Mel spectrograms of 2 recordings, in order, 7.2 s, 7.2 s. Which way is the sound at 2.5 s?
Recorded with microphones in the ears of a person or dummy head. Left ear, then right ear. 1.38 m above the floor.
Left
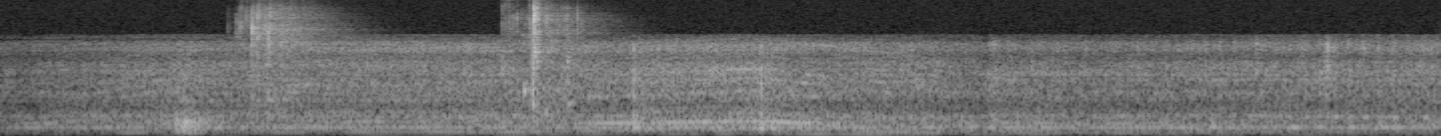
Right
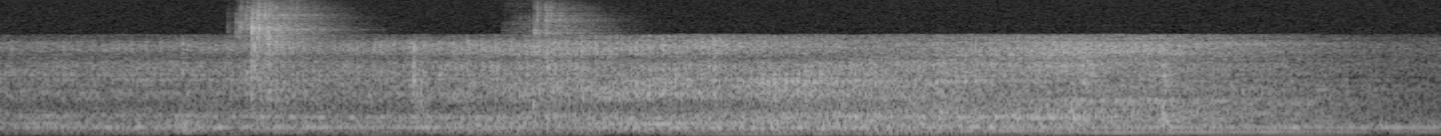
70° left (ahead or behind).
